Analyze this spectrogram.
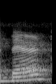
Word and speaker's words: bear: Esse aqui é um minimal pear, né? Porque são palavras com a mesma pronúncia, a única, só tem um som diferente. Aqui é o voiceless, né? P. Bear. E aqui é o voice.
